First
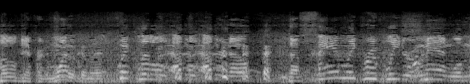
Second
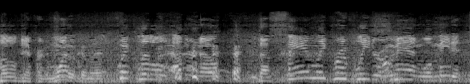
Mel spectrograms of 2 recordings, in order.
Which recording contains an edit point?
first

